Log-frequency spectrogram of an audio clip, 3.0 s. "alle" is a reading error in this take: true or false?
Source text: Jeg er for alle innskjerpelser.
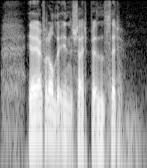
false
